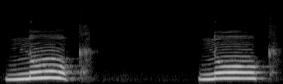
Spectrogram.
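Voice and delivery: नोक called out loud with a held ओ; loud demo word. Shown as a demonstration. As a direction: project नोक so they hear the ओ. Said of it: "ओ की आवाज़ आ रही है". (ज़ोर से नोक, ओ को पकड़कर)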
